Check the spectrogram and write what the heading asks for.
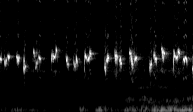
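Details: Female yellow-vented bulbul calling to males, used to provoke a rival into answering: rapid chattering phrases of short bubbly notes, each a quick warble repeated several times per second, with faint low rumble beneath.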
